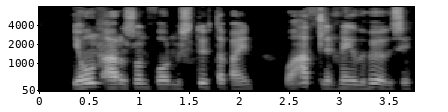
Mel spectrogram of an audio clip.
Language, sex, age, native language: Icelandic, male, 40-49, Icelandic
